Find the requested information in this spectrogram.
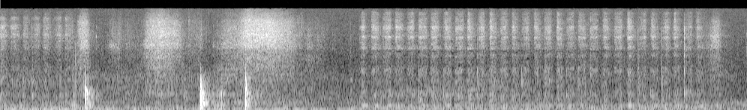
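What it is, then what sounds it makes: Pencil coloring on a paper page. A green wooden colored pencil rubs and scratches across the page of an open paper coloring book lying flat, filling in color. Three sharp ticks and soft, bright swishes come first, then a steady run of quick, rhythmic, papery scratching strokes until the end.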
